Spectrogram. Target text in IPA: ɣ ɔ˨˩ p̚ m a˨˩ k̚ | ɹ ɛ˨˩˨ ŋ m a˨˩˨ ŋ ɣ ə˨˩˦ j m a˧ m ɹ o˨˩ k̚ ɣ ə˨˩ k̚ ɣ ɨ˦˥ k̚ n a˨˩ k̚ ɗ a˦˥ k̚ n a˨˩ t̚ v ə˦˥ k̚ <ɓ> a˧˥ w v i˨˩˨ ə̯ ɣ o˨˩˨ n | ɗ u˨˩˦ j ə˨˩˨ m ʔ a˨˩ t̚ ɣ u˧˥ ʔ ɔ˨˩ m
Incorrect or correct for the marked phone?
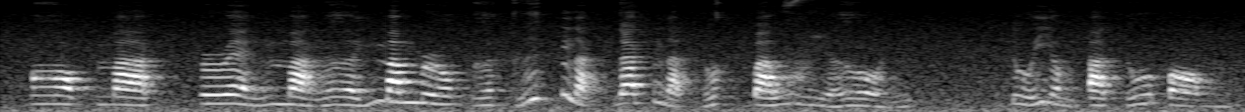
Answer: correct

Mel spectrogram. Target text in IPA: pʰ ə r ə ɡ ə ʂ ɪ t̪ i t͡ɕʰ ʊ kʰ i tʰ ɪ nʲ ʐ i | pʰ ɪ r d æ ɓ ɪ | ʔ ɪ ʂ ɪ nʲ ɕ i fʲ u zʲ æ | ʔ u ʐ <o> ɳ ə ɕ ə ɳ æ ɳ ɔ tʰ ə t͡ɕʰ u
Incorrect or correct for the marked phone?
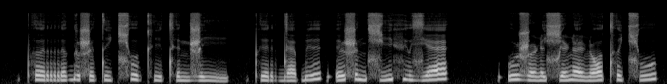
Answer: incorrect: ɔ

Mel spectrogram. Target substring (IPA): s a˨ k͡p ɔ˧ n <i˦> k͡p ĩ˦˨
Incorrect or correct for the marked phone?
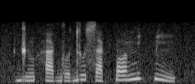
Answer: correct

